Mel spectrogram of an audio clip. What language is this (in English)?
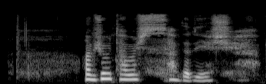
Georgian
